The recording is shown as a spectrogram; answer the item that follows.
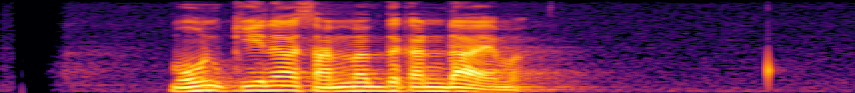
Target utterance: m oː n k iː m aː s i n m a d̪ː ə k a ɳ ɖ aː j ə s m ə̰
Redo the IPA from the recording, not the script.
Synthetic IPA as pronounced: m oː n k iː n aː s a n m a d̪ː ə k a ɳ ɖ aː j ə m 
